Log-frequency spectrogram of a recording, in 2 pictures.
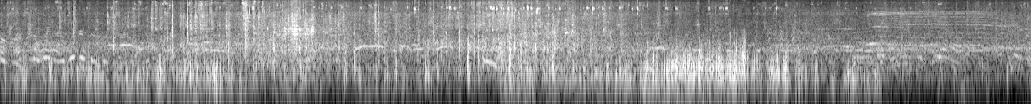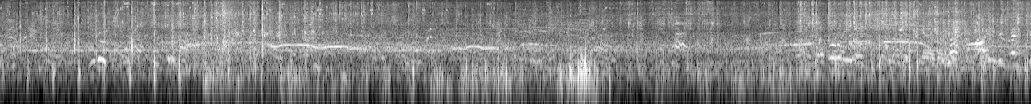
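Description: Hoofbeats of driving ponies trotting on a sand arena as pony-drawn carriages pass one after another, with people talking over them.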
